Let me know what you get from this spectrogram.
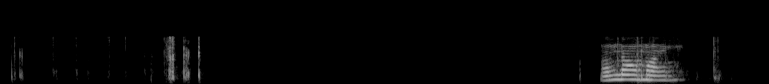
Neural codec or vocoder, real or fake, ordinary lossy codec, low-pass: vocoder, 22.05 kHz, 80 mel bands, HiFi-GAN; fake; AAC, 24 kbps; 3.6 kHz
